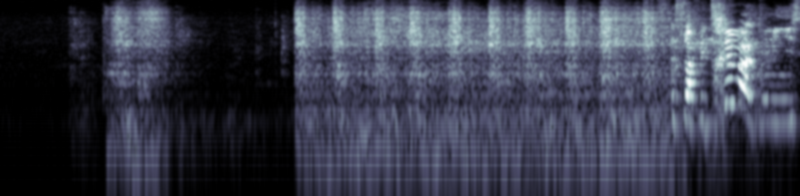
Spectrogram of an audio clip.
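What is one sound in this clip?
Video game gunfire and effects play through a television speaker.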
